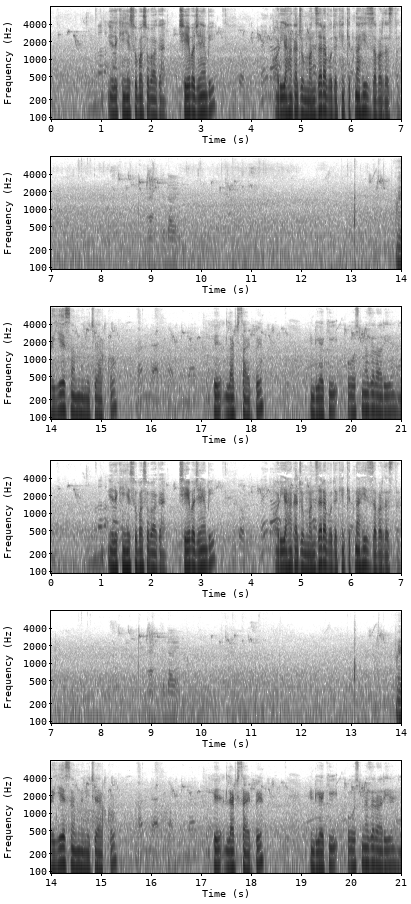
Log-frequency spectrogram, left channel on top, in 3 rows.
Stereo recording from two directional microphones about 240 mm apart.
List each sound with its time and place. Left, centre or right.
1.1 s speech: centre
4.5 s speech: centre
13.9 s speech: centre
14.3 s a sound: centre
19.1 s speech: centre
